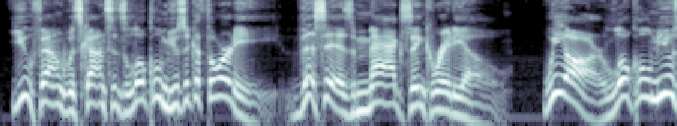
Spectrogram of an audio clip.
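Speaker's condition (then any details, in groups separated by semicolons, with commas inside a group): No condition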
